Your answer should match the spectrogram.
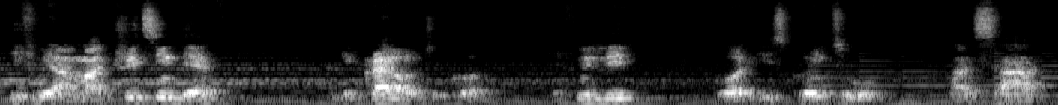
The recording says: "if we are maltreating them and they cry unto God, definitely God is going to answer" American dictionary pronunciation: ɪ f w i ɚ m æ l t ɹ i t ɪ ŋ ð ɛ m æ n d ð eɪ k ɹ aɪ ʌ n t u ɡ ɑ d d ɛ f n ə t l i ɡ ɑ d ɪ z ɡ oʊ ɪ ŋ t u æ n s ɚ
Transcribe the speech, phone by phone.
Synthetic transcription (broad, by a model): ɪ f w i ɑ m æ t ɹ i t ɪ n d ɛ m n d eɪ k ɹ aɪ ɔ n t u ɡ ɑ d d ɛ f n ə t l i ɡ ɑ d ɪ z ɡ oʊ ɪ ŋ t u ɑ n s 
